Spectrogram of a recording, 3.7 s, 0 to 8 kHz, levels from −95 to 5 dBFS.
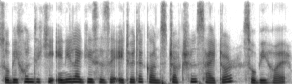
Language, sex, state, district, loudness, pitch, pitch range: Assamese, female, Assam, Sonitpur, -15 LUFS, 225 Hz, 210-240 Hz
